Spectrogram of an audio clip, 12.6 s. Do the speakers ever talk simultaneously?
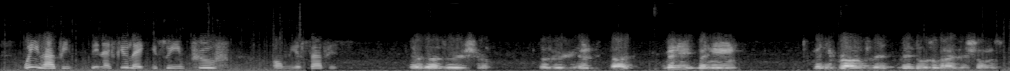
No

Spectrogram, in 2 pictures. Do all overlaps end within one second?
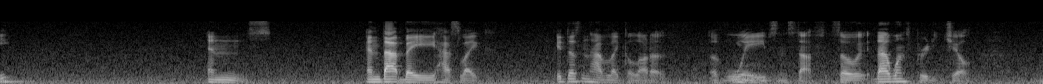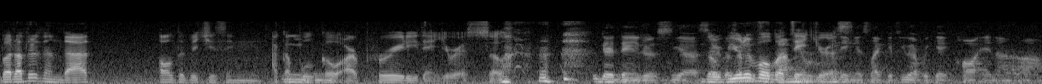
No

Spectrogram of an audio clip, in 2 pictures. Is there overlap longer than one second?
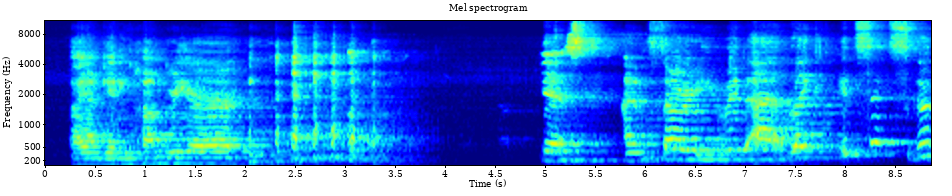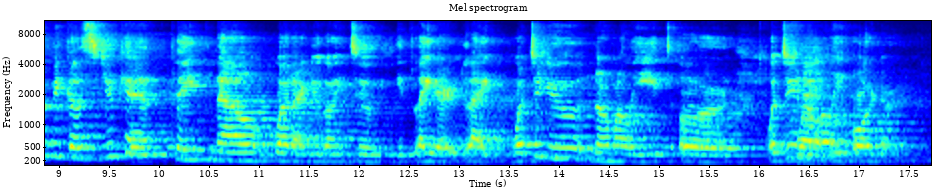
No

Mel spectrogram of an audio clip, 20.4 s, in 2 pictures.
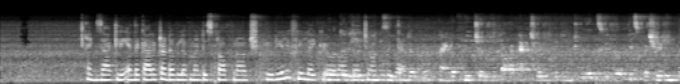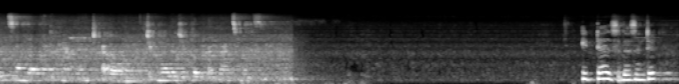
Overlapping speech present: Yes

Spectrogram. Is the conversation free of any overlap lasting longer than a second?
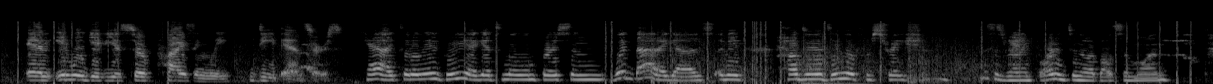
Yes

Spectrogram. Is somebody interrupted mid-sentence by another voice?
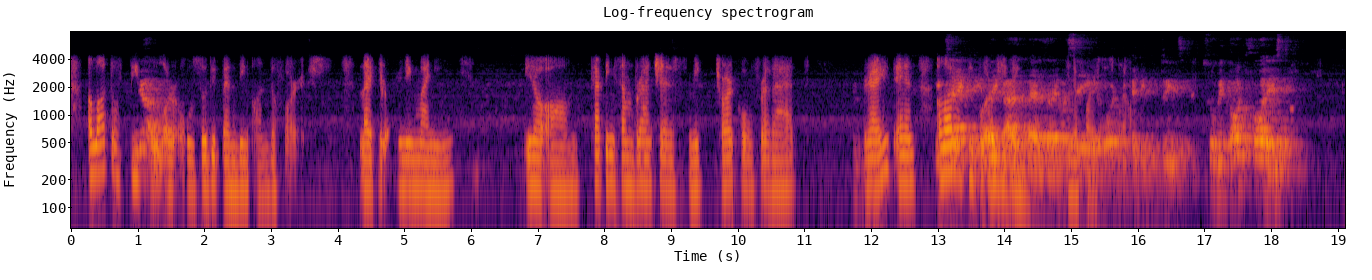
Yes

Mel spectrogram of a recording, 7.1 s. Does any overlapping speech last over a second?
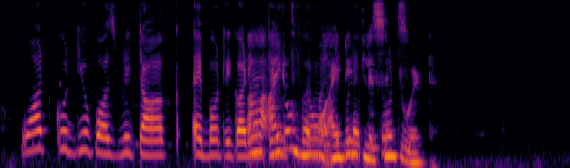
Yes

